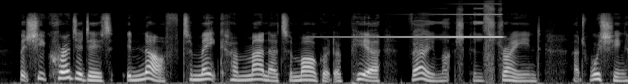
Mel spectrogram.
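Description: From 3.06 s to 5.08 s a loudspeaker feedback squeal rises over the speech: a single tone at 3.6 kHz that swells steadily for around two seconds until it sits roughly 5 dB above the voice. A microphone was picking up the loudspeaker it fed, and at that one frequency the loop gain passed unity, so the tone fed itself. Unlike a steady whistle or interference tone, it starts faint and grows while holding one fixed pitch.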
